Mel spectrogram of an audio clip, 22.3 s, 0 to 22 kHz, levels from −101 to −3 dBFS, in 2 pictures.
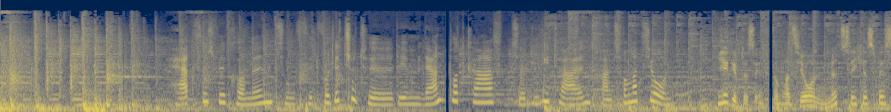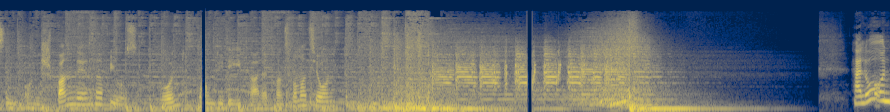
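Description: The audio has a gap between stream segments, heard as hard-edged silent holes at 1.53 s and at 5.56–5.61, 9.60–9.66, 13.65–13.70 and 17.72–17.79 s, lasting from about 13 to 68 ms. They recur about every 4 s, where segment timestamps fail to meet. Nothing is lost; the sound simply resumes late.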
